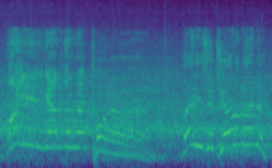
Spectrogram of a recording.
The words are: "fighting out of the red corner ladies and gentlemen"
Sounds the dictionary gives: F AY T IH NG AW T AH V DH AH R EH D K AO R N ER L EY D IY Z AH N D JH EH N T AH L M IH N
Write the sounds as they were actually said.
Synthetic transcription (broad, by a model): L AY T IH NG AW T AH V DH AH R EH D K AO R N ER L EY D IY Z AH N JH EH N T L M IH N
